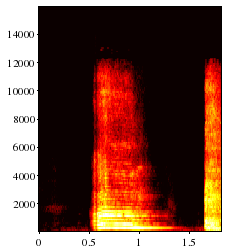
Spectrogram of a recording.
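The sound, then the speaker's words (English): A single drawn-out, throaty cough with a strong voiced, rasping tone fades out after nearly a second, then another sharp burst cuts in abruptly at the very end. “me coughing.”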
